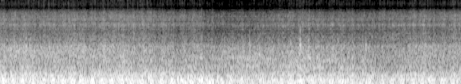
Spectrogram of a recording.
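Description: Motorcycle engine running steadily while the bike is ridden along the road, its low pulsing note over a constant rush of noise.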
